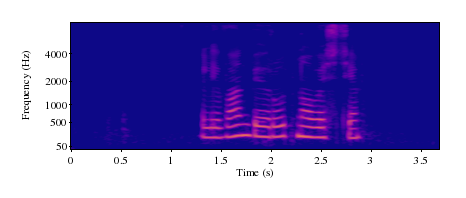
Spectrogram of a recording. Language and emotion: Russian, neutral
